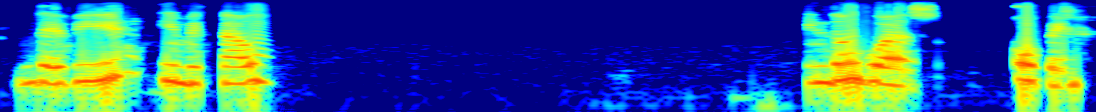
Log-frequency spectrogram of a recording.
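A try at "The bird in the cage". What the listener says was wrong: Muy bien, esa segunda palabra, la I, la pronuncias como una E, entonces dices the bird, porque the beer te suena como la cerveza, entonces estamos hablando de un pájaro, entonces por eso es importante que pronuncies como una E, una pequeña I, bird, bird, no beer.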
